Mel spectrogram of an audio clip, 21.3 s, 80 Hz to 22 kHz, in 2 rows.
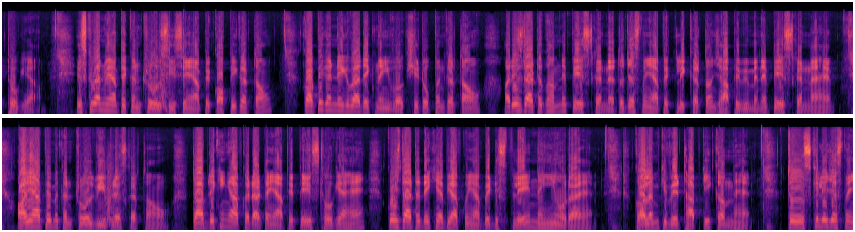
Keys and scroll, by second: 2.1 ctrl+c, 12.1 ctrl+v.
